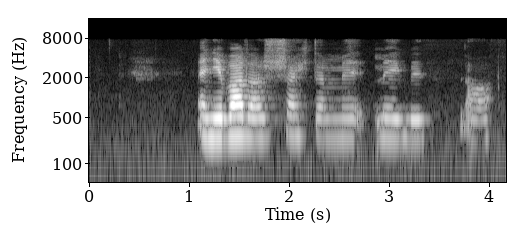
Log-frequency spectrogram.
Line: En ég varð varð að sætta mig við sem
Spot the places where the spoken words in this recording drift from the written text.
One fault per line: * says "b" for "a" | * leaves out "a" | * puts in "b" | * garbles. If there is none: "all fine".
* leaves out "varð"
* says "að" for "sem"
